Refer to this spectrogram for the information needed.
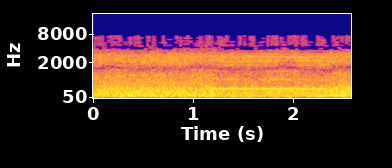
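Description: A train at a railroad station gives a steady, loud rumbling roar, with a faint thin whine rising through the middle for about a second. No voices are heard.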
